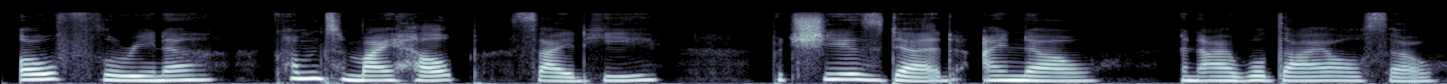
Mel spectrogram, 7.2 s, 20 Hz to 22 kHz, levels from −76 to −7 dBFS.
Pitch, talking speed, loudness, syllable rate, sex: 215 Hz, 160 wpm, -16 LUFS, 4.0 syllables/s, female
